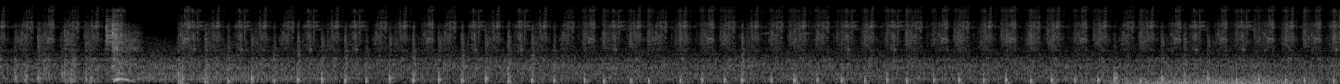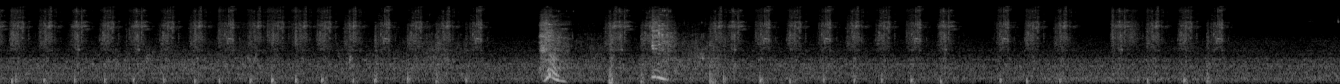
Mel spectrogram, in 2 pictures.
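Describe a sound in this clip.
Quick footsteps run over the ground in a steady rhythm.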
